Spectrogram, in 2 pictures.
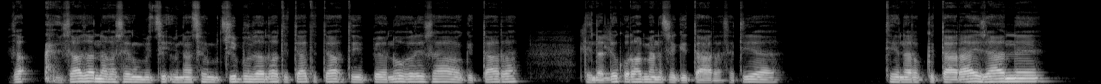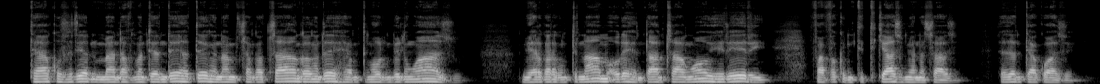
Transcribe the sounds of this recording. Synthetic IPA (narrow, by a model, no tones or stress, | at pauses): zazazaninafaseŋmiinaseŋmid͡ʒibunzanizat̪it̪at̪it̪at̪epeanoveɾesaɡit̪aɾa | leɳɖ͡ʐalekuɾoɦamianat͡ʃeɡit̪aɾəsaʈ͡ʂiə | t̪eanaɾakuɡit̪aɾajzani | t̪eakus̬aʈ͡ʂiəmanafamaɳd̪eand̪eɦat̪eŋənamit͡saŋɡat͡saŋɡaŋɳɖ͡ʐeɦamit̪imaolumbeluŋazu | miaɾakaɾakamit̪inamaawɾeɦand̪aniʈ͡ʂaŋawɦeɾeɾifaafakimit̪it̪i̥kʲazimianasazi | zejzanit̪eakuazi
